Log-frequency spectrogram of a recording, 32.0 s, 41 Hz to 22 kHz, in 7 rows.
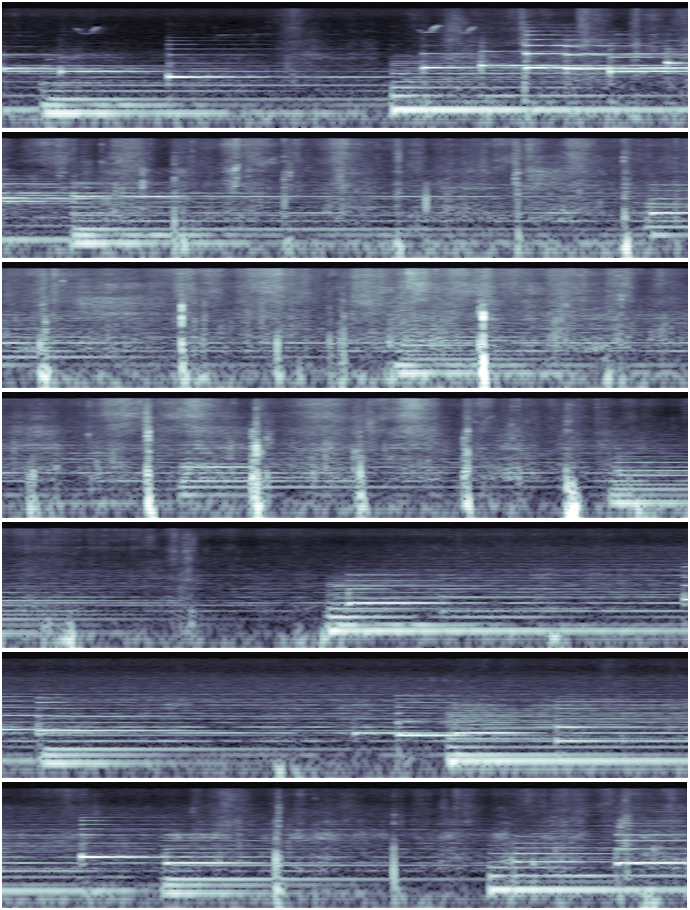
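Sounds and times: soft background music: 0:00.0 - 0:32.0
footsteps on rocky path: 0:02.9 - 0:19.7, 0:28.7 - 0:32.0.

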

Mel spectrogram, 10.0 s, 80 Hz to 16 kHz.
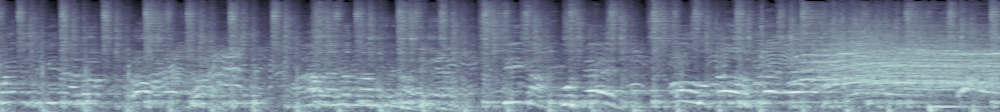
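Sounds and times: latin dance band music: 0:00.0 - 0:10.0
crowd shouting along: 0:07.1 - 0:10.0.

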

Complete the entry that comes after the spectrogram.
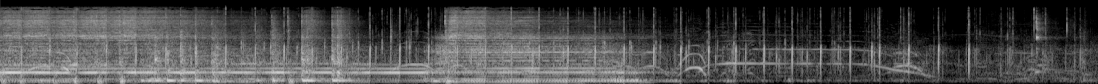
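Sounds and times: electric guitar: 0:00.0 - 0:06.8
live band playing amplified music: 0:00.0 - 0:07.7.

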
